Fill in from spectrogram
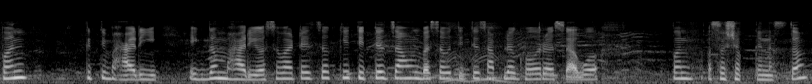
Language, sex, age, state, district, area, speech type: Marathi, female, 18-30, Maharashtra, Sindhudurg, rural, spontaneous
